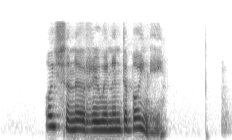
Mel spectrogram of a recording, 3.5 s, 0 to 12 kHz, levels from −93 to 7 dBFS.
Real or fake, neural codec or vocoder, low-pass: fake; codec, 16 kHz, 6 kbps, DAC; 7.2 kHz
